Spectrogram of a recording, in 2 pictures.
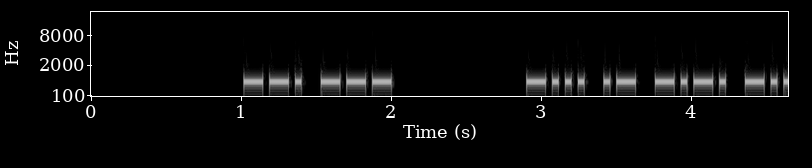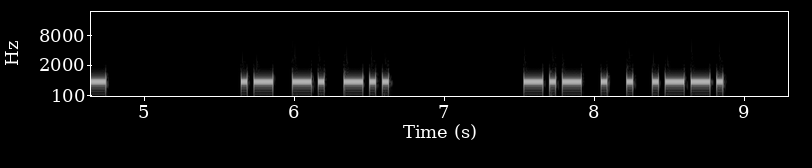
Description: Morse code, heard as a keyed tone, about 28 wpm, 700 Hz. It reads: GO BACK AND KEEP
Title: 3x Word-Spacing - Sentences from Top 300 Words - 28wpm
